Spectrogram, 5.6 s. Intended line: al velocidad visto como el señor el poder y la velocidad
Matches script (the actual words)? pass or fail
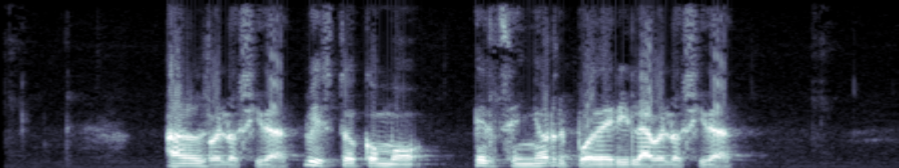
pass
